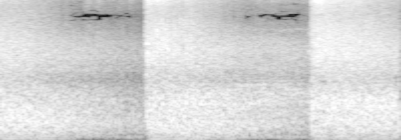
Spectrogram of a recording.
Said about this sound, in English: Live stream video captures the moment a gunman wearing a dark hoodie emerges from a back pew, drawing his gun and firing inside this Texas church during Sunday morning service.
